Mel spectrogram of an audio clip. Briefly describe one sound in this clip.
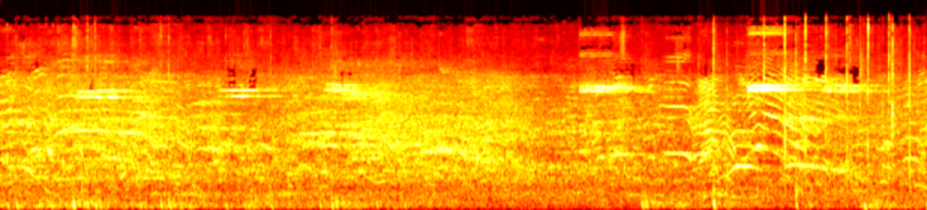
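Young girls call out to one another on the court.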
